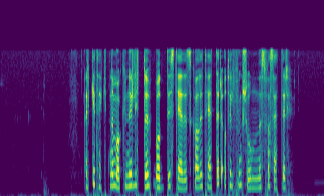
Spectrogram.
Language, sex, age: Norwegian, female, 34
